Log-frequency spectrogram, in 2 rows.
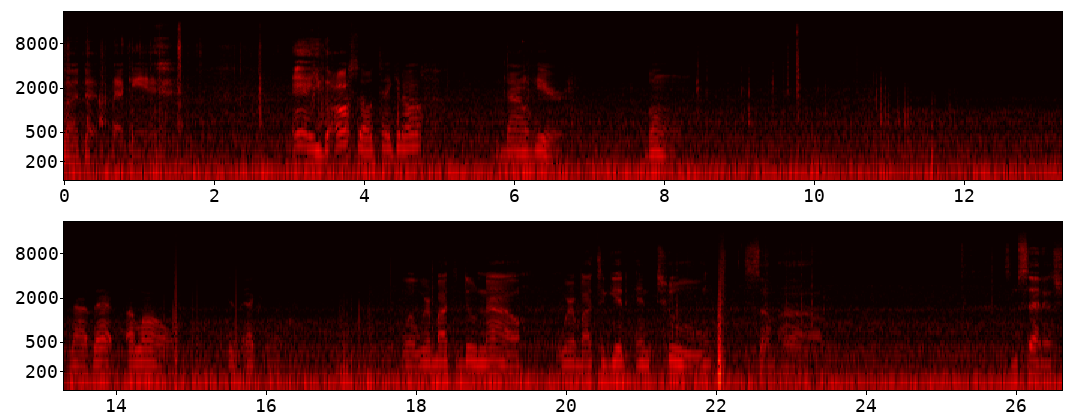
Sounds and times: Speech: 0:00.0 - 0:01.5, 0:03.0 - 0:05.0, 0:05.8 - 0:06.7, 0:07.8 - 0:08.3, 0:13.4 - 0:14.8, 0:15.5 - 0:16.3, 0:17.8 - 0:23.5, 0:25.8 - 0:26.6.

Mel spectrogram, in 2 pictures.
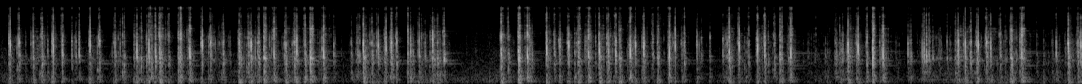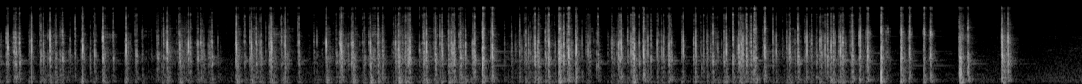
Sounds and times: Computer keyboard: 0:00.0 - 0:21.0.

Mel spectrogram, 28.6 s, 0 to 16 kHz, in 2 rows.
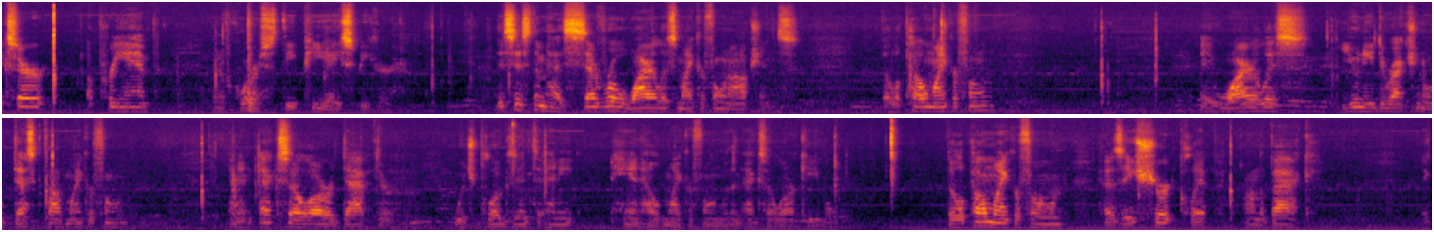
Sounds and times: Speech: 0:00.0 - 0:01.6, 0:02.2 - 0:10.0, 0:11.7 - 0:16.0, 0:16.6 - 0:22.8, 0:23.8 - 0:27.5.

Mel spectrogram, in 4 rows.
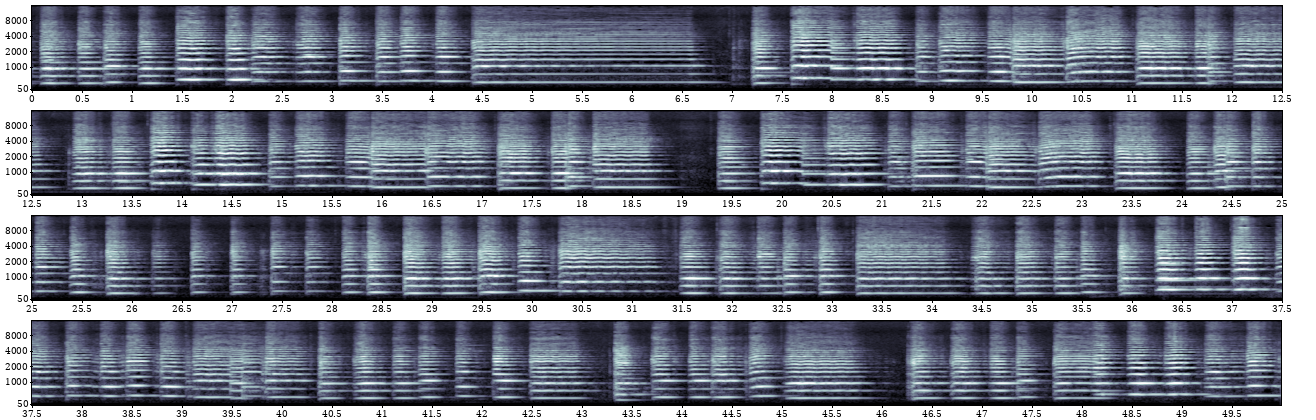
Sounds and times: Violin, fiddle: 0:00.0 - 0:49.9.

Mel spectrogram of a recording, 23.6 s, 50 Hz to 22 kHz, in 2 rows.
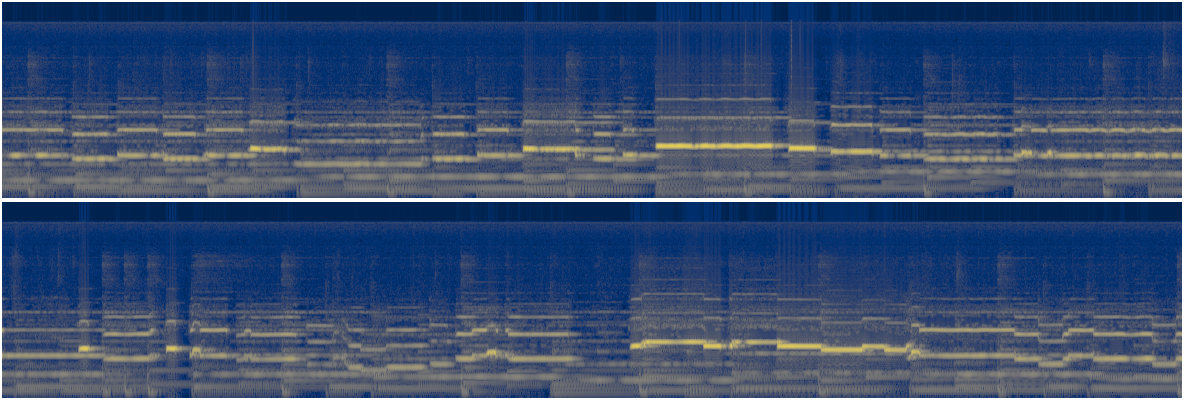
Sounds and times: Flute: 0:00.0 - 0:23.6.

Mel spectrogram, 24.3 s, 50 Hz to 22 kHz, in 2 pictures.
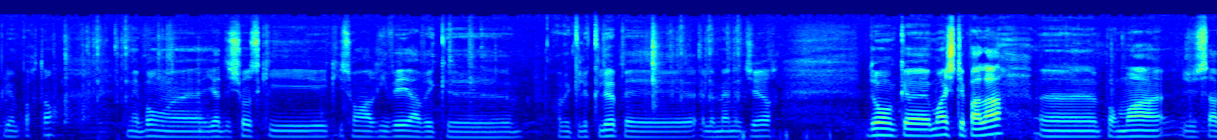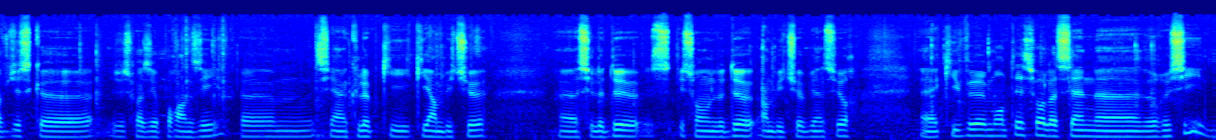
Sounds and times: Speech: 0:00.0 - 0:00.6, 0:01.3 - 0:07.8, 0:08.7 - 0:17.1, 0:17.8 - 0:20.8, 0:21.4 - 0:24.3.

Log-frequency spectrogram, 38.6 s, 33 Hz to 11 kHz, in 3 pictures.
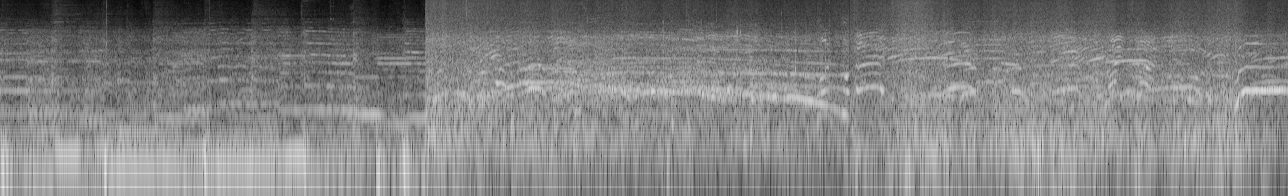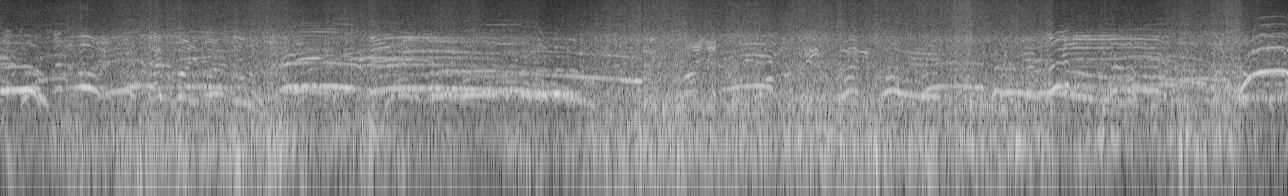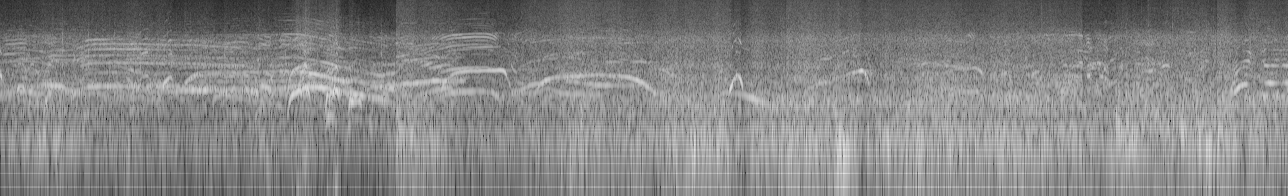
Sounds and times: Stream: 0:00.0 - 0:38.6
Waterfall: 0:04.2 - 0:38.6.

